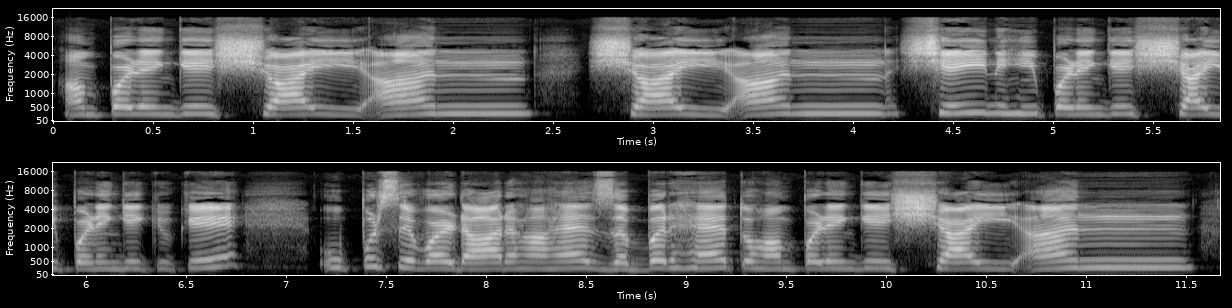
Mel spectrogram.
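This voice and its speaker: A woman teaching Quran recitation rules in a live-streamed lesson, explaining patiently step by step and drawing out each word slowly as she recites it. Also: high-pitched, fairly even intonation, pushed and bright, clear, resonant tone, no echo, clean studio sound.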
